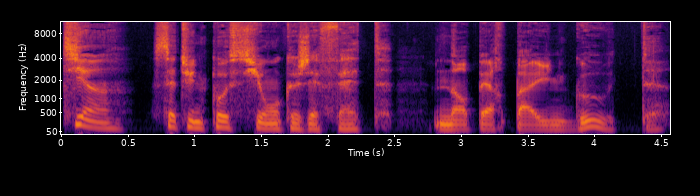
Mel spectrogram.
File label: levelup, fr; Cookie Run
